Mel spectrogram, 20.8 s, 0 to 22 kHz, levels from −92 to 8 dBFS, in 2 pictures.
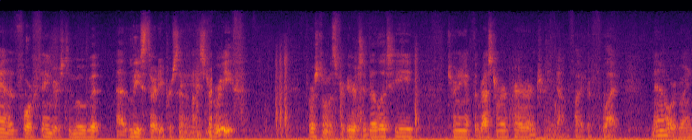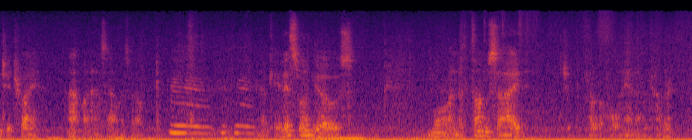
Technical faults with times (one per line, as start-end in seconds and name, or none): none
